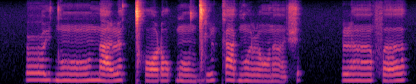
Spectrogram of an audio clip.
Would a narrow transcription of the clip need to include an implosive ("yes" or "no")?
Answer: yes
